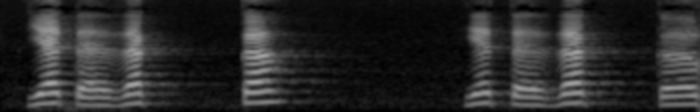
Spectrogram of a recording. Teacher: کاف کے اوپر تشدید ہے، سختی کے ساتھ تھوڑا رک کر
